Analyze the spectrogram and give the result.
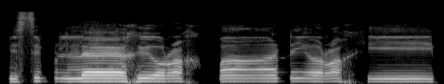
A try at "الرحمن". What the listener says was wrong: Yeah, and don't say ma. Rahmani. Could you say ma lighter?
